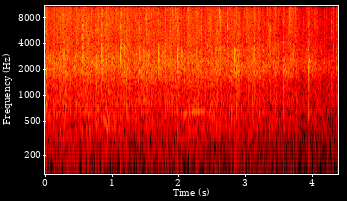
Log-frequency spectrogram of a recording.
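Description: An audience claps their hands for the word of the Lord in a dense, steady burst of applause lasting several seconds, loud and continuous with no voices rising above it.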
